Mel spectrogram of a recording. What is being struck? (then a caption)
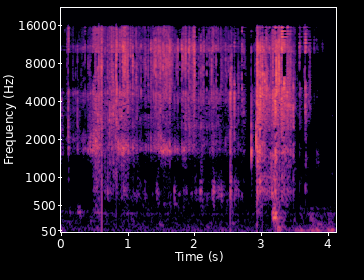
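Solid soap bar scraped with a metal blade. A metal utility blade scrapes cubes and shavings off a hand-held solid black soap bar. The sound is a bright, dry, crunchy scraping and crinkling, almost all high-pitched, with a louder burst of crunching near the end.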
